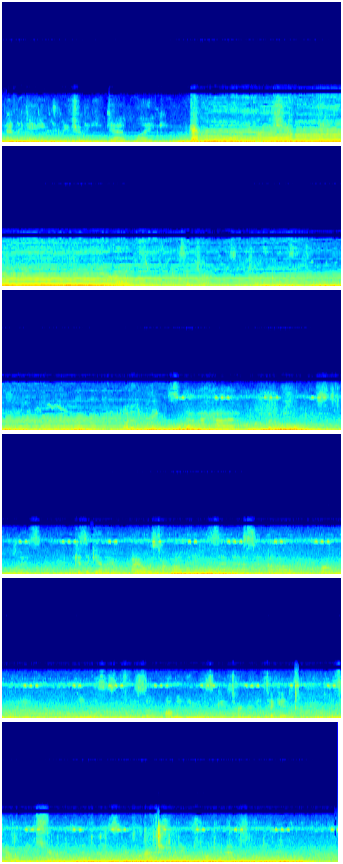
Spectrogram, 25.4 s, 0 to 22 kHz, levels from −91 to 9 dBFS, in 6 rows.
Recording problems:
garbled, watery; badly
animal sounds; very loud; throughout; 4 dB above the speech
wind noise on the microphone; heavy; 1 dB above the speech

